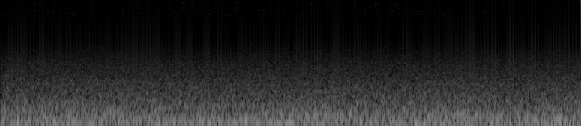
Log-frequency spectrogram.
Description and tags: Very nice deep background.
ambient, dark, darkness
